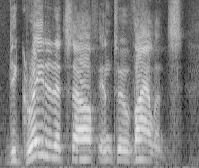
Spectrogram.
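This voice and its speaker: In a raised, projected voice, a high-pitched man speaks at a fairly slow pace with a bright, sharp tone and ordinary pitch variation. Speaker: lecturer. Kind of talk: lecture.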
